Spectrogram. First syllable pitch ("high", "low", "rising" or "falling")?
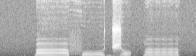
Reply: low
